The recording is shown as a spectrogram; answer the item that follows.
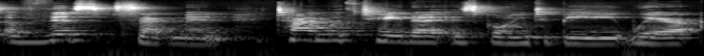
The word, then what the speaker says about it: Tata: It's spelled T-A-T-A, yes, like Tata. It is Italian, and if you are pronouncing it correctly, it is Tata, but we have Americanized it.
